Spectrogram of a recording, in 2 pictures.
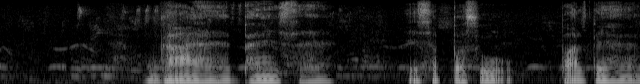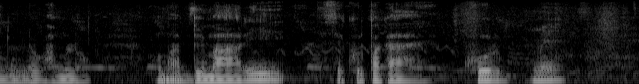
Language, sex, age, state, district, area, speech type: Hindi, male, 60+, Uttar Pradesh, Chandauli, rural, spontaneous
